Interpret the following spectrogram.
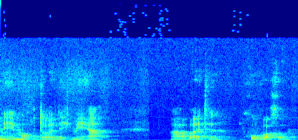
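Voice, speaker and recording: A man with a fairly low pitch is heard with audible room echo and noticeable background noise. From northern Germany (Hamburg). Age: 30s. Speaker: entrepreneur. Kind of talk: interview. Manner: hesitant, many filler sounds.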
